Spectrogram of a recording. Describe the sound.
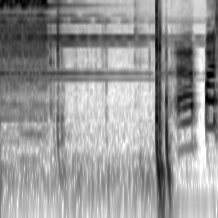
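A telephone bell rings for about half a second at the start, bright, then goes quiet before a man's voice starts talking.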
